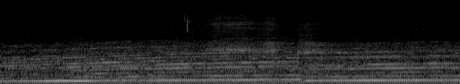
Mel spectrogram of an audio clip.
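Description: Lexus SC430 GT500 race car engine in Gran Turismo 6 on the Nurburgring with worn tyres, a steady loud droning whine holding pitch down a straight, continuous with no talk.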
